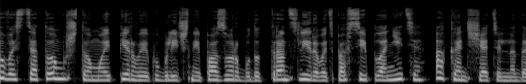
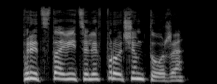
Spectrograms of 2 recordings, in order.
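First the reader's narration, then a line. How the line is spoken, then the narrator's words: Wry snort. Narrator (Russian): хмыкнул ксенофил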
